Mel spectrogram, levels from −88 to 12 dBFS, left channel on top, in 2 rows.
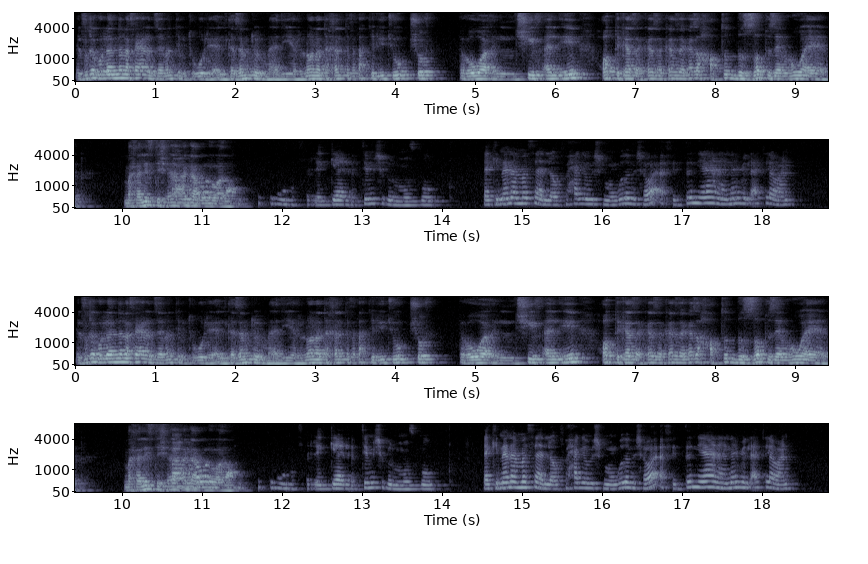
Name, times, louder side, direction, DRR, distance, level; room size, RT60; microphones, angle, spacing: voice 1, 0.0-4.5 4.8-9.4 10.0-11.3, equal, ahead, -4 dB, 1.7 m, -27 dB
voice 2, 10.6-11.4 11.8-13.9 14.5-18.3, right 3 dB, 50° right, 7 dB, 0.7 m, -33 dB
7.3 x 3.4 x 3.8 m, 0.37 s
head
